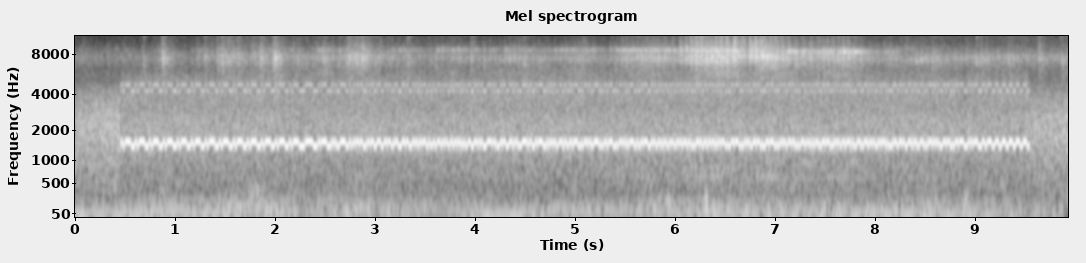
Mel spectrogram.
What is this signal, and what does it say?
NAVTEX (SITOR-B), 100 baud, 170 Hz shift, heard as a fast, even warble, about 1500 Hz centre, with radio static and the noise inside a bus. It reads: ZCZC EL09 GALE WARNING 22. SE 6 TO 7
